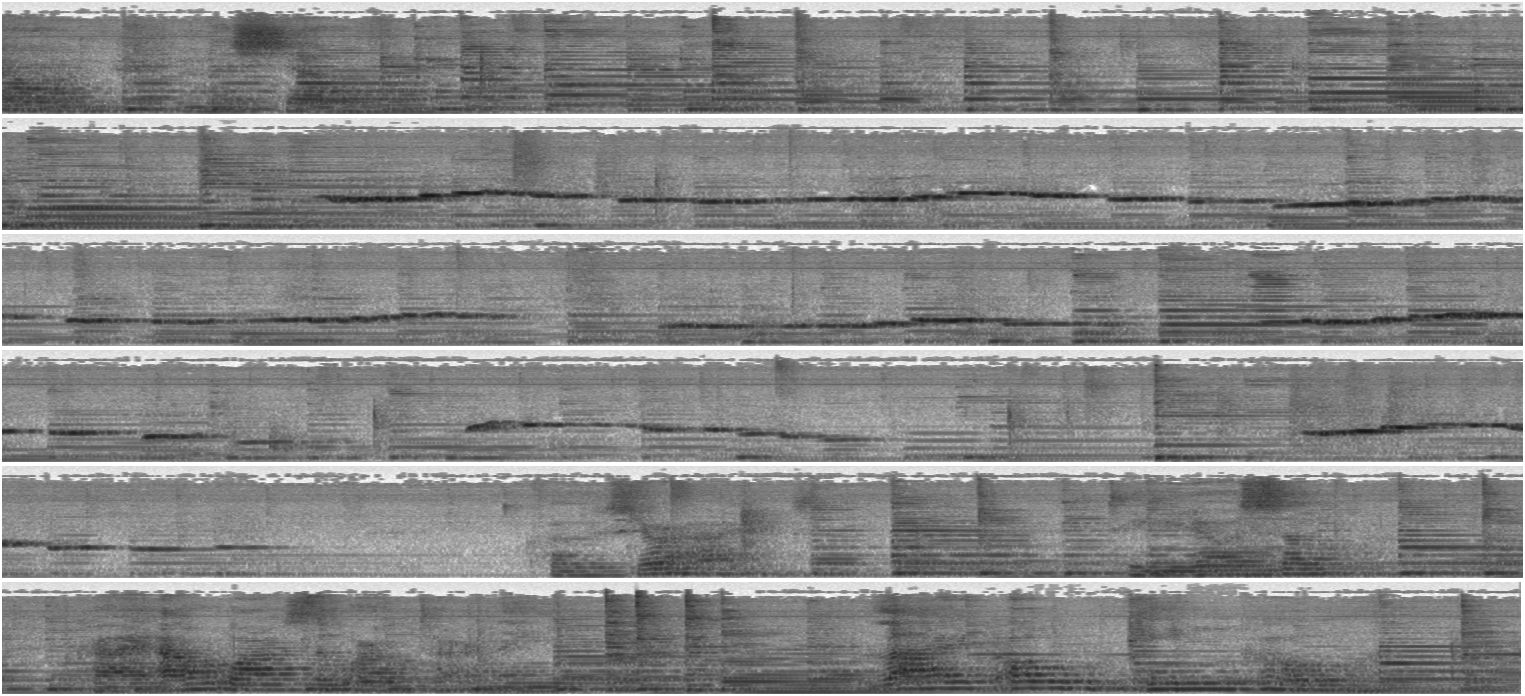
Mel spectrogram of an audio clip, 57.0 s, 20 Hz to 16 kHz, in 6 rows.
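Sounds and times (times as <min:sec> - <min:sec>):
man whistling a melody: 0:00.0 - 0:35.1, 0:35.7 - 0:40.1, 0:41.5 - 0:57.0
acoustic guitar chords: 0:00.0 - 0:57.0.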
